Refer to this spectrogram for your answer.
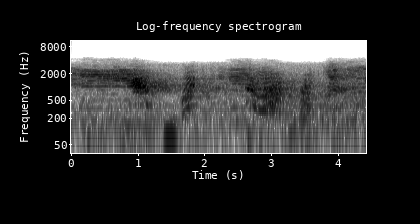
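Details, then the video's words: Baby monkey named Lucie giving soft, wavering harmonic cries, a drawn-out whine near the start followed by shorter rising and falling wails, with low background noise. "Very Pitiful Lovely Baby Monkey Lucie"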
